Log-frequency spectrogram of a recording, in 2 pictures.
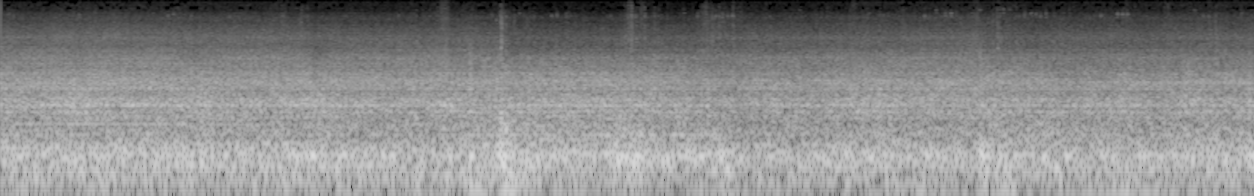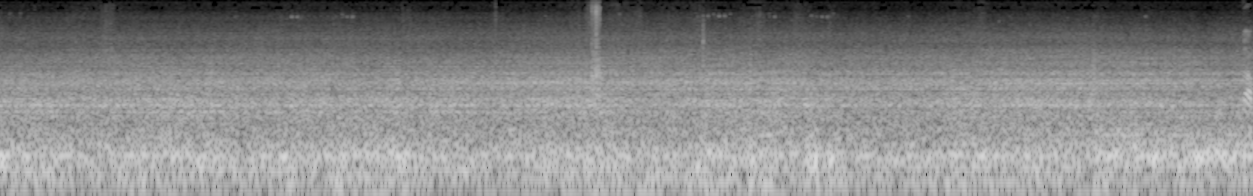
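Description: Steady road noise inside the cabin of a Honda Civic cruising on the highway: a continuous low tyre-and-engine rumble.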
